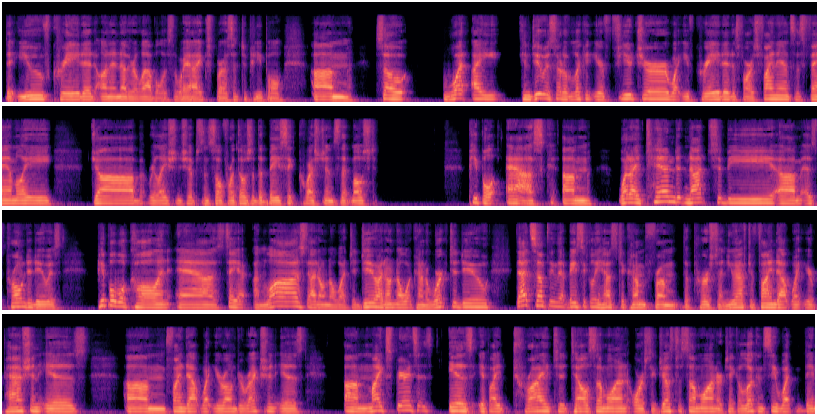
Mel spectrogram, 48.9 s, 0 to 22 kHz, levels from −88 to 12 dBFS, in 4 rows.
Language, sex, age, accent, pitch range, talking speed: English, male, 60-79, American, 115-145 Hz, 165 wpm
